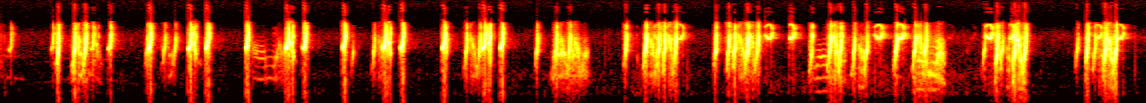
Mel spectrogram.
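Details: Quail in sustained calling: rapid clusters of sharp, high notes repeated about once a second, with occasional rougher, buzzier phrases in between.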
